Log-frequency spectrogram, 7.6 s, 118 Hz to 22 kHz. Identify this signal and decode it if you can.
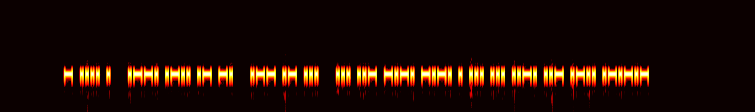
Morse code, heard as a keyed tone, about 47 wpm, 700 Hz. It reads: THE PLAN WAS SUCCESSFUL.
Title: Sentences from Top 1000 Words - Review Part 6 - 45wpm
